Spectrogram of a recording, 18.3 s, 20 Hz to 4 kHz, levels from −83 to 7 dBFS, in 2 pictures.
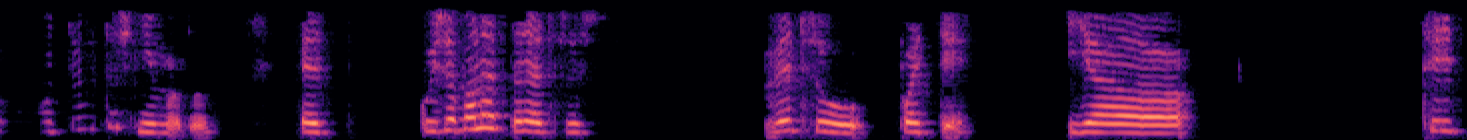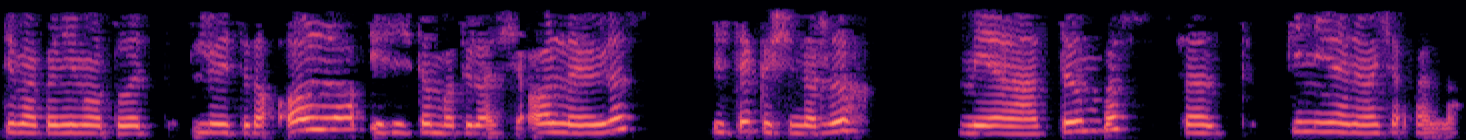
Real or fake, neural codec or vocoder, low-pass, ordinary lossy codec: fake; vocoder, 44.1 kHz, 128 mel bands every 256 samples, BigVGAN v2; 3.6 kHz; MP3, 24 kbps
